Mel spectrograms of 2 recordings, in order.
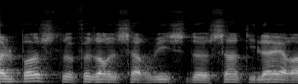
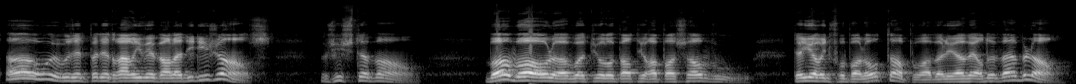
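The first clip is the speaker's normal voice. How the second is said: put-on lively old priest, louder; cheerful insistent country priest; jovial priest; 3 semitones higher, 6 dB louder than usual.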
